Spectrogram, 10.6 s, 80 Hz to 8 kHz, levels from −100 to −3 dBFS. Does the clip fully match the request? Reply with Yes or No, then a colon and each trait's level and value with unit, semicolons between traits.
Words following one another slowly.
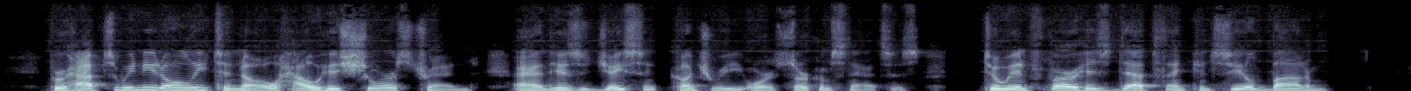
Yes: slow, 130 wpm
